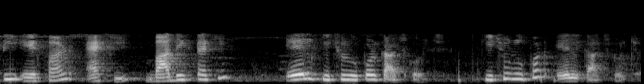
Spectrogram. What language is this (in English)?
Bangla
